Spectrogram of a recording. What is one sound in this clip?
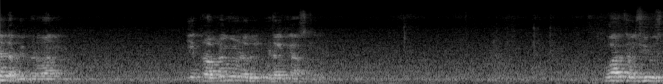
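A man lectures calmly in a room with slight echo, in short phrases with pauses.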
